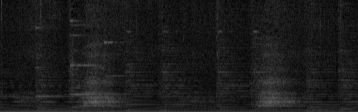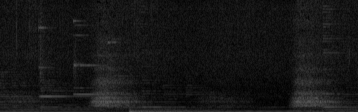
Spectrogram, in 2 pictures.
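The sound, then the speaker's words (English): Slow, deep breaths in and out, roughly four unhurried cycles, clearly audible over a soft, sustained musical drone that shifts chords underneath. “Breathing.”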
